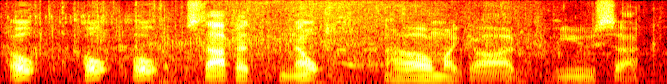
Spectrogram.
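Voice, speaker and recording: A man live-streaming a horror game, rambling through his commentary, chatting with viewers, and reacting loudly to scares, a little congested. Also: on the low side, animated, normal speed. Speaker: gaming streamer.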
